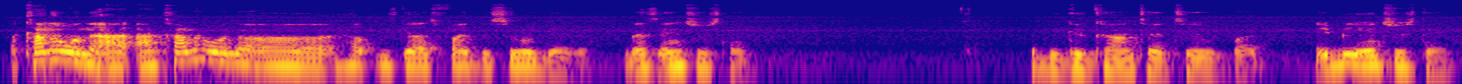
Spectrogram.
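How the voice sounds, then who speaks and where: A man's voice: mid-range voice, lively intonation, fast talker, pushed and bright, husky, low-quality recording. A young man streaming, laid-back and joking as he reads role-play text aloud in casual commentary.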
